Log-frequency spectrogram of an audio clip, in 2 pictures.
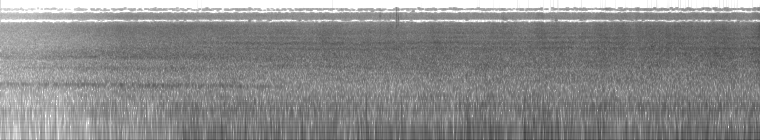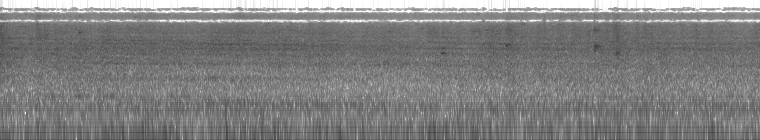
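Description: Electric-hauled intermodal freight train carrying lorry trailers passing close by. It swells over the first two seconds as the locomotive and first wagons arrive, then runs as a steady, heavy rumble of wagon wheels on the rails.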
